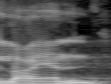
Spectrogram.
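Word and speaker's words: lion: एल आई ओ एन लायन क्या लिखा हुआ है इसे हम लोग पढ़ते हैं लायन यानी कि आई का उच्चारण यहां पर आई हो रहा है ठीक है आई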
